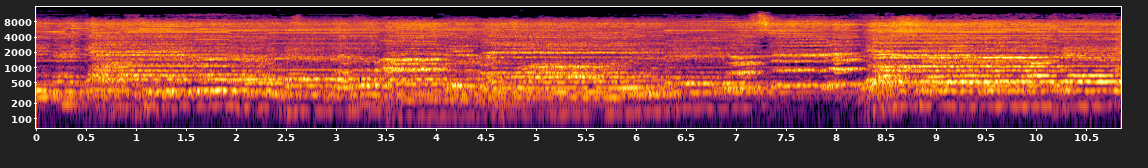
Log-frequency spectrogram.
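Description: A mixed choir of women's and men's voices singing in parts, holding long sustained chords, swelling a little louder near the end.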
